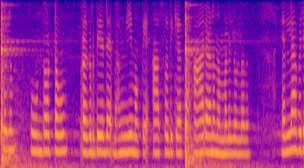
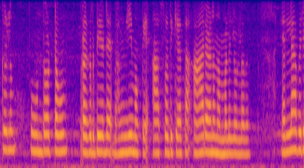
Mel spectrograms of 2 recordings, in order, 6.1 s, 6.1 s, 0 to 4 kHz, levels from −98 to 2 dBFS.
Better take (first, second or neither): second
